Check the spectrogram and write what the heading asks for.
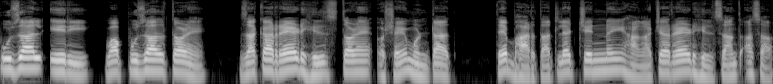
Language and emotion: Goan Konkani, neutral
